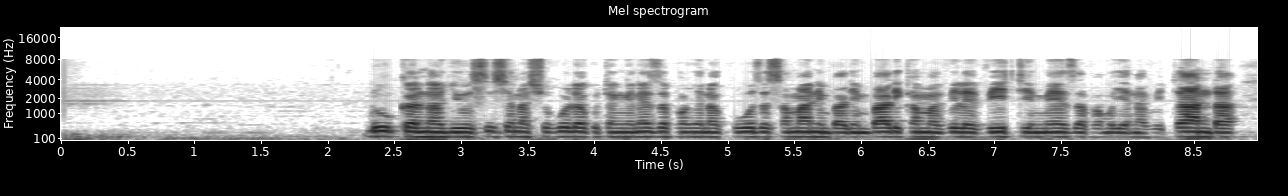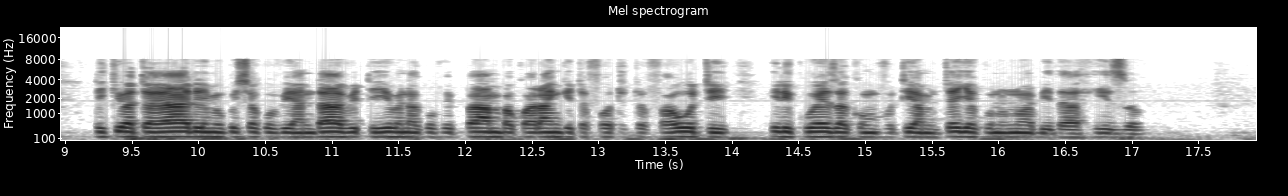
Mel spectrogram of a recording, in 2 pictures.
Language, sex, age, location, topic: Swahili, male, 25-35, Dar es Salaam, finance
